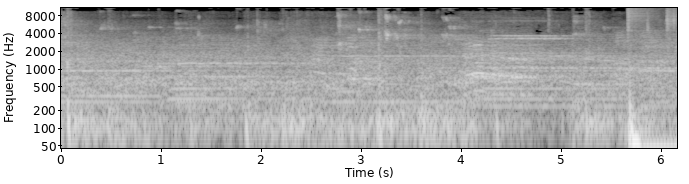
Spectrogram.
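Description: Indoor volleyball rally in a large echoing gym: ball contacts and scattered voices of players and onlookers, with a loud hit on the ball near the end.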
